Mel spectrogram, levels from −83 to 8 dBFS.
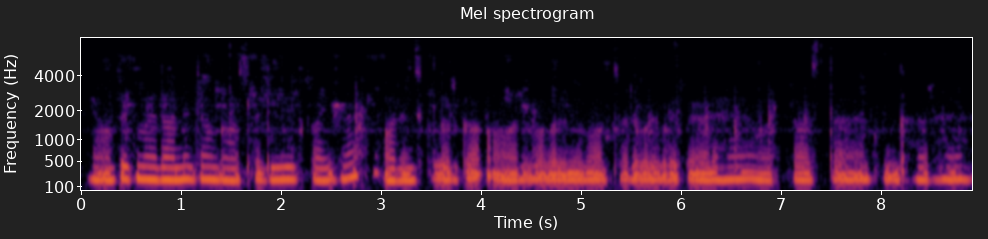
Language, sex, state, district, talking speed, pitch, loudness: Hindi, female, Maharashtra, Aurangabad, 175 wpm, 95 Hz, -31 LUFS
